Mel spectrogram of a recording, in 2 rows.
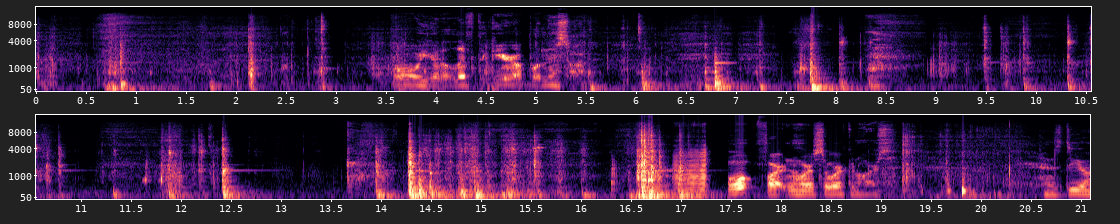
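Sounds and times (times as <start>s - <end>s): metal knocks clanks and scraping: 13.8s - 17.0s.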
